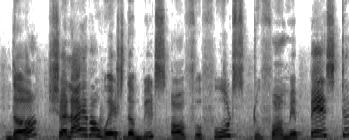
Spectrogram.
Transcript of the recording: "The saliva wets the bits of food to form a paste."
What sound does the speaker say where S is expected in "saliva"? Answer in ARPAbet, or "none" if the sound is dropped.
SH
